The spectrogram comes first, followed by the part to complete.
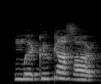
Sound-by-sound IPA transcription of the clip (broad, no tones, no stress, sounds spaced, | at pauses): m əː ʈ y ɖ ɪː zˤ ə˞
